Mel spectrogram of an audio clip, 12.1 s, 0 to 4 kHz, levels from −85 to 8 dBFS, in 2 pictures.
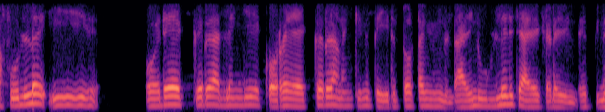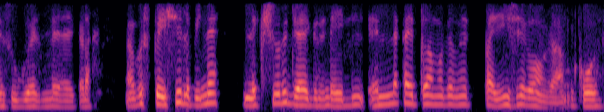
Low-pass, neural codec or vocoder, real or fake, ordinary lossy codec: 3.6 kHz; none; real; none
